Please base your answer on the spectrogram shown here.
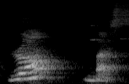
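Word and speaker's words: rhombus: इस फिगर को क्या बोलेंगे, ये फिगर बोलते हैं हम इसको रोम्बस। ठीक, कैसे, ये एच साइलेंट हो गया, रोम्बस।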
